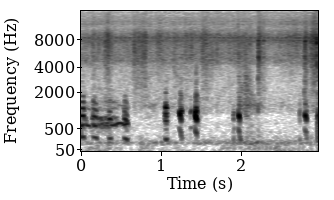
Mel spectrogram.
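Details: Black Star and Bielefelder hens, free-ranging by day, getting settled at night inside a movable chicken tractor. A drawn-out nasal call opens, then sharp single clucks come every half second or so.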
